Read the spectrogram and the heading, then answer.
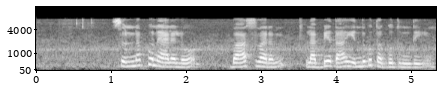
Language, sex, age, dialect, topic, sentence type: Telugu, female, 25-30, Utterandhra, agriculture, question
